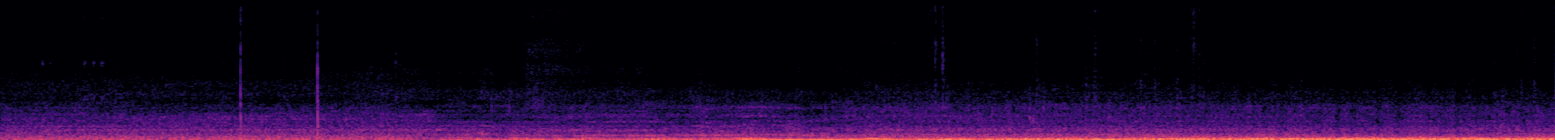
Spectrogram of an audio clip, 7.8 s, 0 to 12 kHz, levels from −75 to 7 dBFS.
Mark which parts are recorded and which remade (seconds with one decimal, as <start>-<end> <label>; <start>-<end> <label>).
0.0-2.0 recorded; 2.0-4.3 remade; 4.3-7.8 recorded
